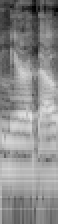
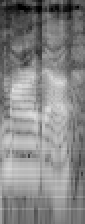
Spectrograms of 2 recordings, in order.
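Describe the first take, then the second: First: The name begins with the sound 'Mira'. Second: The name begins with the sound 'Mari'. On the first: The speaker calls it right. "but it's actually Mirabelle" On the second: The speaker calls it wrong. "I always pronounce it Maribel"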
